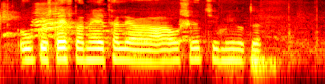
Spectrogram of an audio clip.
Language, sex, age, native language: Icelandic, male, 12, Icelandic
